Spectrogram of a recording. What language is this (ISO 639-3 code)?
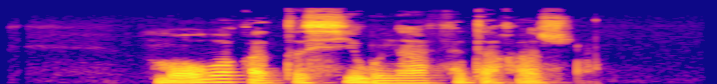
kbd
